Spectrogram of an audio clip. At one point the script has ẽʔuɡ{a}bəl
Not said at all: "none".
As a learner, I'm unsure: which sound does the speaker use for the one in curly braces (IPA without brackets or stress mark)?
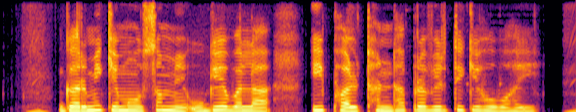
e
